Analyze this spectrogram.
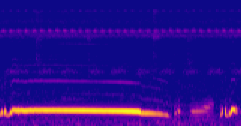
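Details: A single long, even coo from a Barbary dove in the pelung style, used as a lure for doves slow to call, held steadily then gliding down at the end, with a few quick short notes after.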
